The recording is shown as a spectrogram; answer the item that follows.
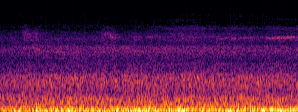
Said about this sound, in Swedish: Riktigt mäktig tågresa.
